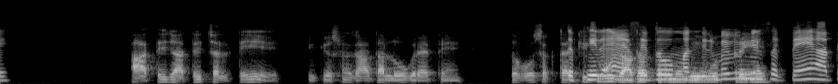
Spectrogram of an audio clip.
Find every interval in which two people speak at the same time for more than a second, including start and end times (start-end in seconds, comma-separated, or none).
5.7-7.7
